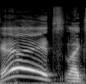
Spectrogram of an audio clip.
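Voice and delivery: high-pitched drawn-out Hey; acted greeting. Voicing friend in a what-if, high-pitched greeting. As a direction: sing out Hey high, then fall. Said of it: "and you're like".

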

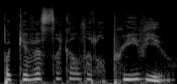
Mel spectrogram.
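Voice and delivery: unvoiced, whispered aside. Real, not acted. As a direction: whisper it close to the mic. Whispered request.

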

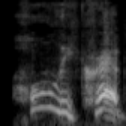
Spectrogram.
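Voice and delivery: "Holy crap" thrown far up high in disbelief; amazed surprise. Retold or imitated. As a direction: gasp it out, stunned that it worked. Amazed the spirit mango worked.

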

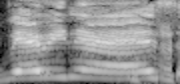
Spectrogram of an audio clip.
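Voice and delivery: put-on a light Borat-style accent. Host jokes about celebrating, light Borat accent. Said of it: "I just do more Borat".

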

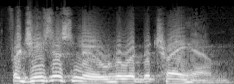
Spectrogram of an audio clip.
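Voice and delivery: ordinary delivery

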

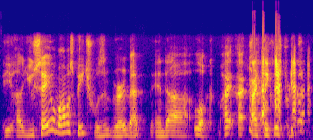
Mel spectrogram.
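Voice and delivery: Obama impression. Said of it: "Yeah, I do impressions".

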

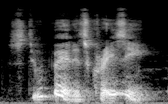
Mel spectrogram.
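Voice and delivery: high-pitched exasperated outburst; retold exasperation, voice jumping up. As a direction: toss it out in a high, incredulous voice. Scorns what critics watch on TV.

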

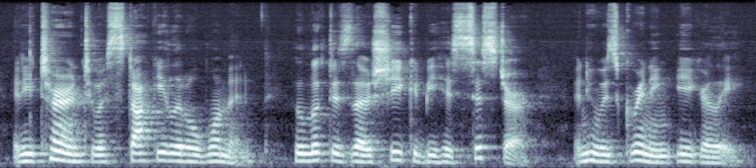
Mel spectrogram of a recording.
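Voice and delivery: usual speaking voice

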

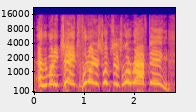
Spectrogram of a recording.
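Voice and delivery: high, loud rallying yell; shouted announcement. Retold or imitated. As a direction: imitate a boss calling everyone to action. Boss calls out to all the kids.

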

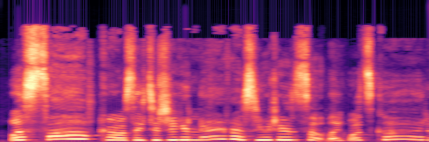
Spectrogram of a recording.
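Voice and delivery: a high, eager what's up to a nervous friend; squealing hello to a friend; excited retold greeting. Calling friend after her live.

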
